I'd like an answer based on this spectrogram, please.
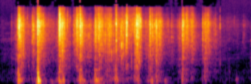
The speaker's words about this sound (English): I have just been handed the envelope. And the winner is...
